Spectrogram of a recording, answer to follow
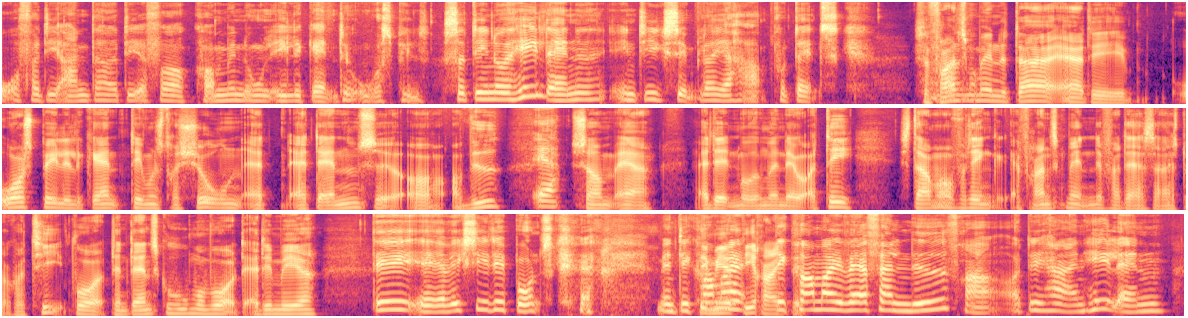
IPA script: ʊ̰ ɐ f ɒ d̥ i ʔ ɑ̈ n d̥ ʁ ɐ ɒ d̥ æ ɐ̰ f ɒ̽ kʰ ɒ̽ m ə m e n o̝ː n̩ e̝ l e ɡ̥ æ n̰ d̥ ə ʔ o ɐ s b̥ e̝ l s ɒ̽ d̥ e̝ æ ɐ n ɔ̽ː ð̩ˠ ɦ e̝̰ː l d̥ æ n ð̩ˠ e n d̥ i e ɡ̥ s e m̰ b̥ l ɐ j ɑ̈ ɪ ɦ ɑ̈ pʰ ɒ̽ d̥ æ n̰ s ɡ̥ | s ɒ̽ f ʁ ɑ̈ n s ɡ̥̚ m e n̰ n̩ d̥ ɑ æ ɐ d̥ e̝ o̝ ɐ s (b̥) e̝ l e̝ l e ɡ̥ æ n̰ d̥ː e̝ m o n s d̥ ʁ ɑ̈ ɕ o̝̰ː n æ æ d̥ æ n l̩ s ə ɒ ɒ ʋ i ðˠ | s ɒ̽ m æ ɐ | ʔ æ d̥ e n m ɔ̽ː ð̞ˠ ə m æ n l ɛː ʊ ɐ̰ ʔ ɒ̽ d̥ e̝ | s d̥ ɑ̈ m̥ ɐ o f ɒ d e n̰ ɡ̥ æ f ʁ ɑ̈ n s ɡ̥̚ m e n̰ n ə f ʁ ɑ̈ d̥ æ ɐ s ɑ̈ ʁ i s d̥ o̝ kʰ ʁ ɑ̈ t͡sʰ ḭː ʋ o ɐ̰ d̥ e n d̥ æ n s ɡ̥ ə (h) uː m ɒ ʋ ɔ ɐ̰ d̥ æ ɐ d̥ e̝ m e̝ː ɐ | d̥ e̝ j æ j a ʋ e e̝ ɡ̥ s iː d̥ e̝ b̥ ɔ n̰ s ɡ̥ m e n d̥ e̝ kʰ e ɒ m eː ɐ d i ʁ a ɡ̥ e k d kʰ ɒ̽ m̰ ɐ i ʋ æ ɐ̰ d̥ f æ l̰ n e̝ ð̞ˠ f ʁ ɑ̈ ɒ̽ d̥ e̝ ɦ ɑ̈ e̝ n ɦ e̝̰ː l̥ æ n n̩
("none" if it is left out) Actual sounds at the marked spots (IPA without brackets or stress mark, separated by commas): b̥, h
